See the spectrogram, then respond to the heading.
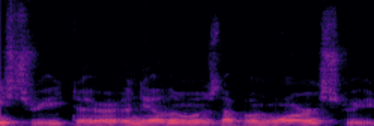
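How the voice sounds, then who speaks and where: Noticeable background noise sits behind a man speaking. He has an American accent and keeps a moderate pace. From Maryland, US. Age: 80s+. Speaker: local elder sharing memories. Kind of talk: oral history interview. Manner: halting.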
